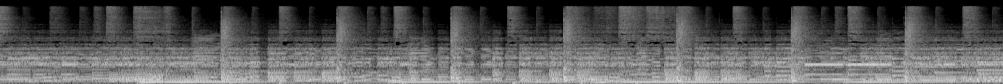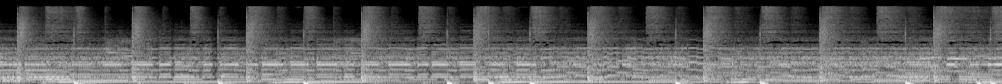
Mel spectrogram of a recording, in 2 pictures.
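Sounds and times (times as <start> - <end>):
live rock band playing: 0.0 - 20.0
drum hits: 1.2 - 7.2, 10.3 - 15.6, 19.1 - 20.0.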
